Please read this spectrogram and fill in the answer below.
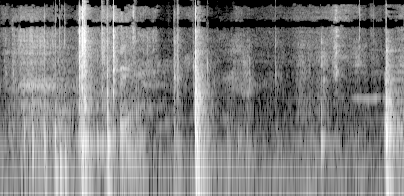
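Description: A few sharp clicks and knocks from a stainless steel insulated tumbler and its lid being handled, the loudest one near the end.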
